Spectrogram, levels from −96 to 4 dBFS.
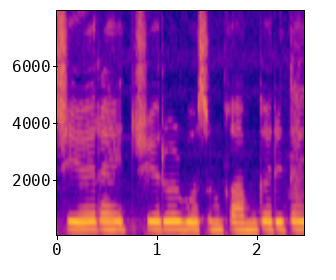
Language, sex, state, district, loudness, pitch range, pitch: Marathi, female, Maharashtra, Chandrapur, -18 LUFS, 265-275 Hz, 270 Hz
